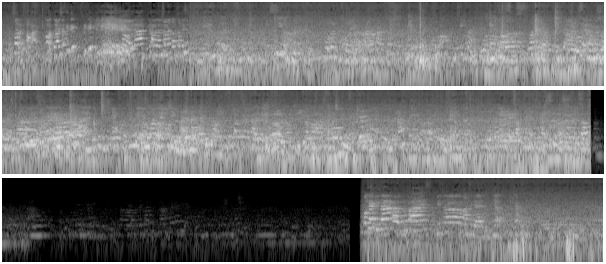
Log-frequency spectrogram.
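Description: A woman speaks to a class.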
